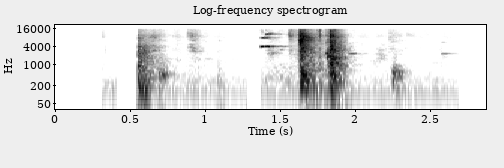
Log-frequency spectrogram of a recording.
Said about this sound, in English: Okay, our guest is heading out, so... Sorry, I'm gonna go close my door. I'll be right back.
